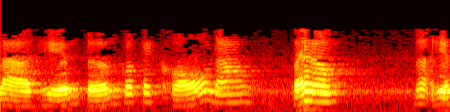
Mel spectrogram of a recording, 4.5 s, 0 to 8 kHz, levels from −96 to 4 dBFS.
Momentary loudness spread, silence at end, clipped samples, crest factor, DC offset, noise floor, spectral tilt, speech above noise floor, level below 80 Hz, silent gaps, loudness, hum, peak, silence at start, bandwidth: 17 LU; 0 s; under 0.1%; 14 dB; under 0.1%; -46 dBFS; -10.5 dB/octave; 29 dB; -60 dBFS; none; -18 LUFS; none; -4 dBFS; 0 s; 4 kHz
